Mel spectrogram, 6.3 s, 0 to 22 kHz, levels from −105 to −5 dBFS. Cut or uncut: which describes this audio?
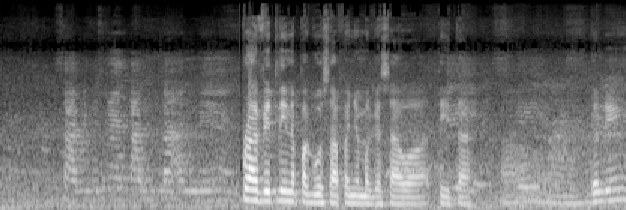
cut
